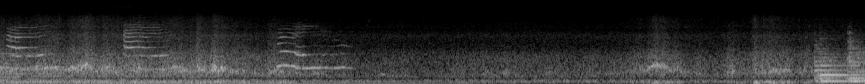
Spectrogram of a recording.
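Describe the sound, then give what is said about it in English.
Several plaintive meows from a cat on a prairie, spaced a second or two apart, heard over a steady rushing wash like surf or wind that fills the background throughout. “Um gato na pradaria.”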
